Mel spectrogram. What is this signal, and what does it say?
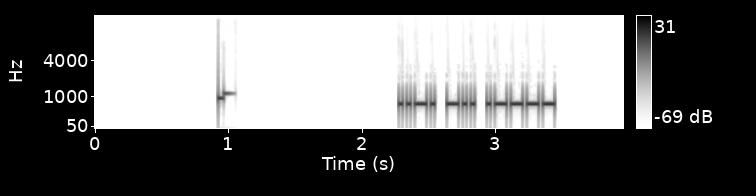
Morse code, heard as a keyed tone, about 40 wpm, 700 Hz. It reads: FD1
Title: Callsign Prefixes for Top 50 DXCC - 40wpm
